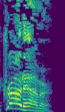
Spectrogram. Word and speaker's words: Krauthammer: Yeah, Krauthammer.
